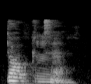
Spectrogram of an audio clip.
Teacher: doctor is stressed on the first syllable.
